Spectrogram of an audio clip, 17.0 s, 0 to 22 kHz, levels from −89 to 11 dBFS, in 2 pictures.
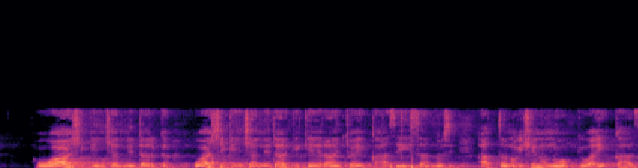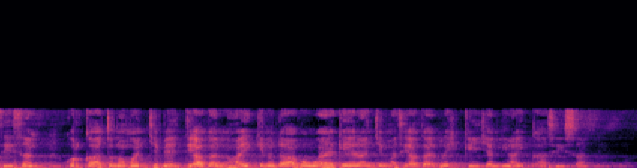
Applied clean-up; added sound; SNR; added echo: none; none; none; reverberation time 1.7 s.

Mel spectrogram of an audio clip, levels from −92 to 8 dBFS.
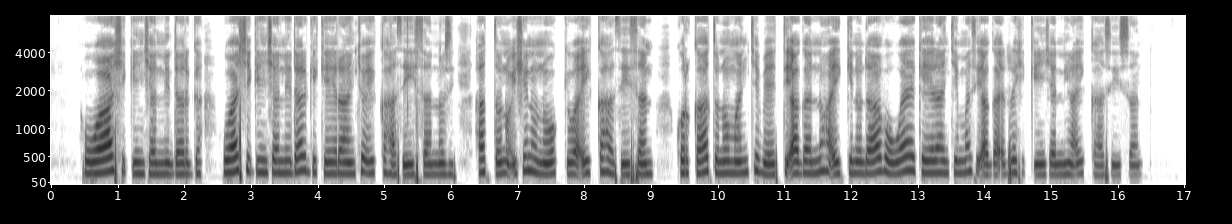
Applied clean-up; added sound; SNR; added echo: none; none; none; none.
